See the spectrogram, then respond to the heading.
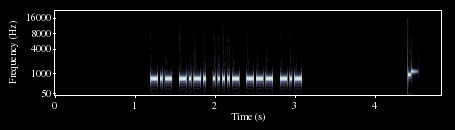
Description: Morse code, heard as a keyed tone, about 40 wpm, 700 Hz. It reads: KC4OK
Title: USA Call Signs - 5 Characters - 2x Character Spacing - 40wpm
